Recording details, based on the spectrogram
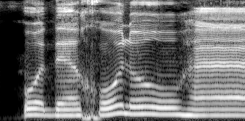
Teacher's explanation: huruf ha dibaca Dua harakat karena terdapat alif di depan huruf ha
